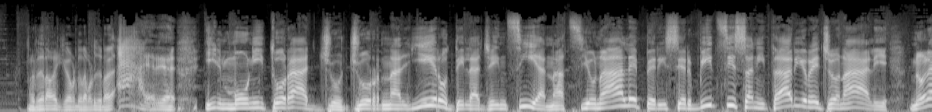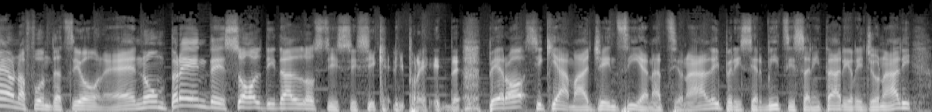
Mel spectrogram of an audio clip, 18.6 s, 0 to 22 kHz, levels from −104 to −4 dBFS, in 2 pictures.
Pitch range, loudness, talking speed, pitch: 110-160 Hz, -22 LUFS, 115 wpm, 130 Hz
